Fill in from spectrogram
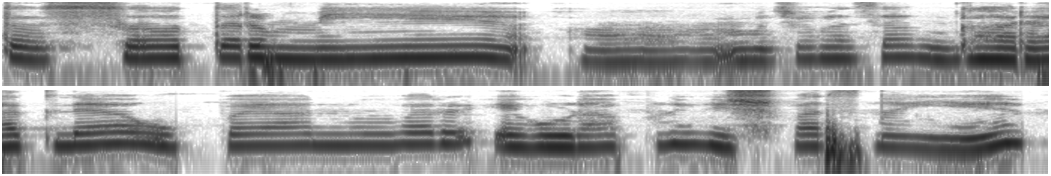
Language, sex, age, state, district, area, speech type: Marathi, female, 18-30, Maharashtra, Sindhudurg, rural, spontaneous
